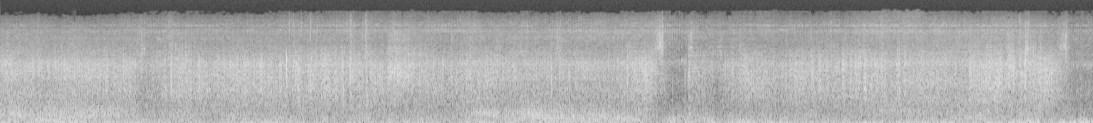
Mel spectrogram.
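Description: Wind buffeting the microphone of a mountain biker's action camera, mixed with the bike's tyres rolling over a dirt singletrack: a steady, loud noise heaviest in the low end.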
